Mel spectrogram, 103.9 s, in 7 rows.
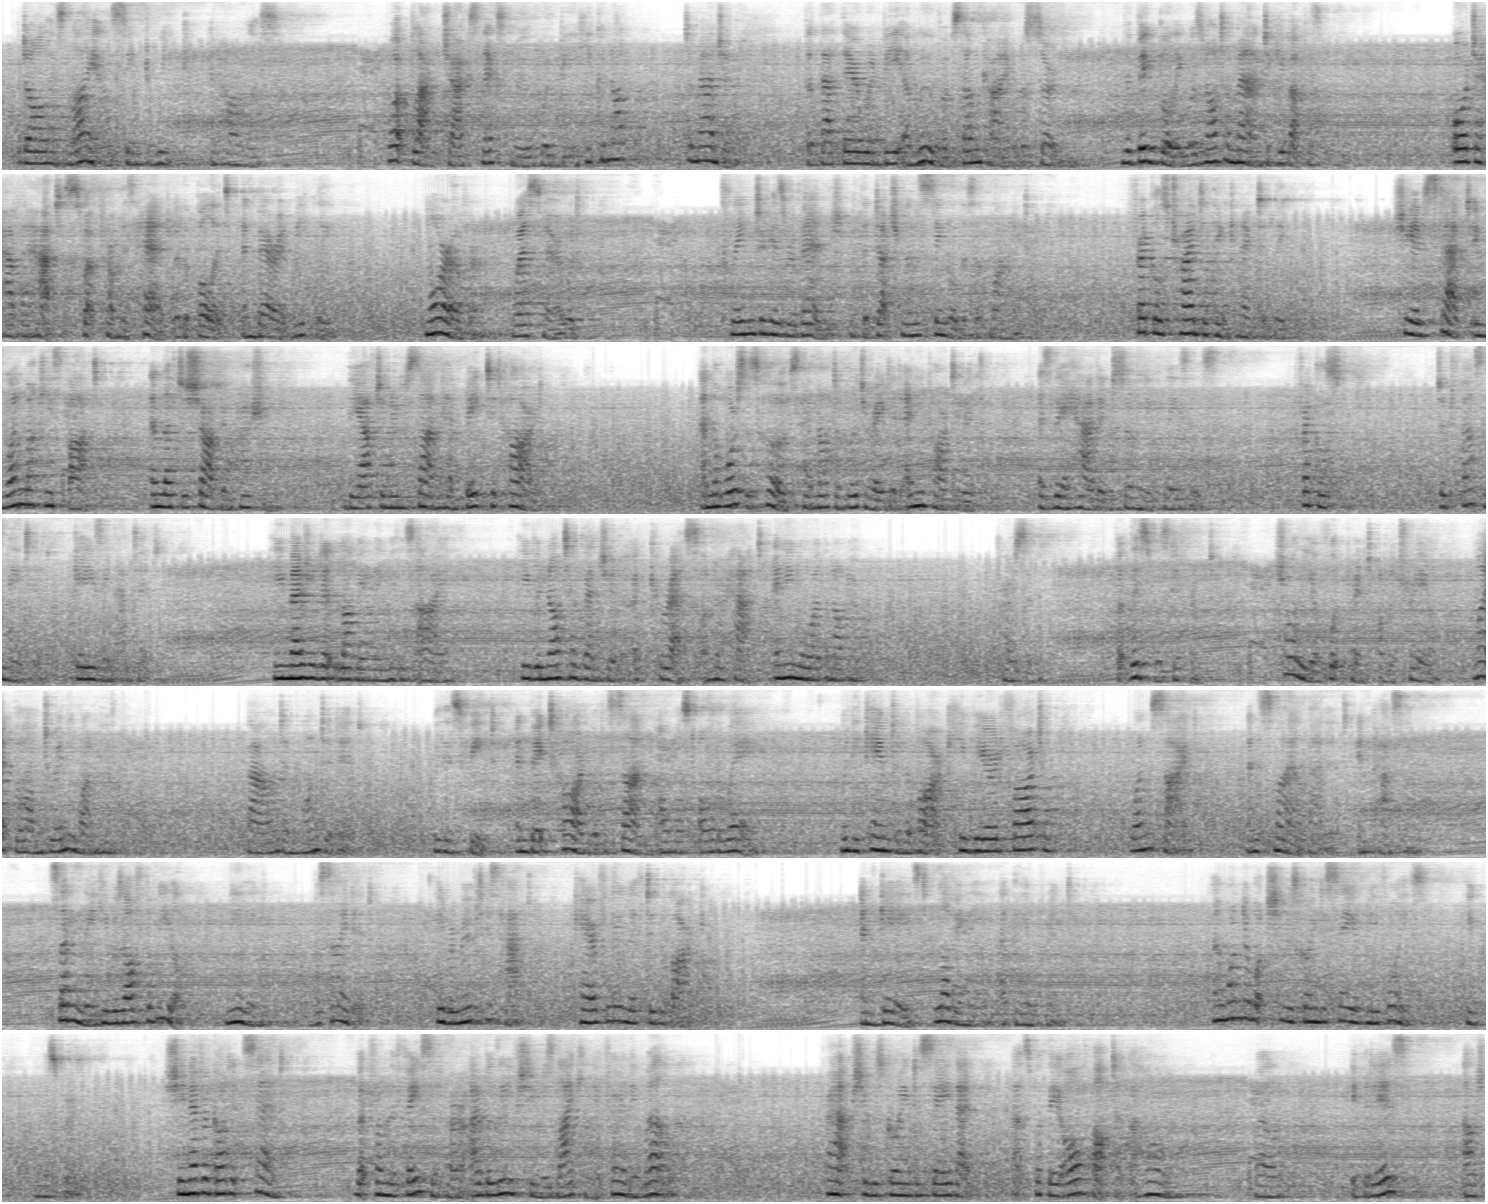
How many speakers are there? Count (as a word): one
